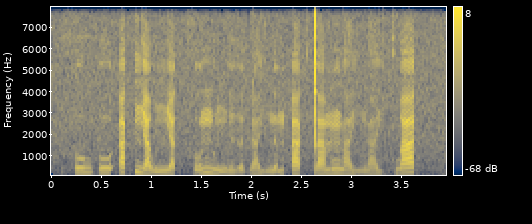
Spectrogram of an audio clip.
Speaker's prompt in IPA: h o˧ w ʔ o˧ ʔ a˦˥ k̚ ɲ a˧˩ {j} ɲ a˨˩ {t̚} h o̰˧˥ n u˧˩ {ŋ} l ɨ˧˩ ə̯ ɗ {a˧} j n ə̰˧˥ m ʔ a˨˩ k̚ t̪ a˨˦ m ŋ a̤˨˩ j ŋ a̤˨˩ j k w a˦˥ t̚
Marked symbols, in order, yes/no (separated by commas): no, yes, yes, no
